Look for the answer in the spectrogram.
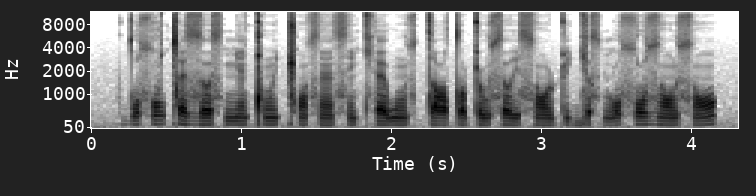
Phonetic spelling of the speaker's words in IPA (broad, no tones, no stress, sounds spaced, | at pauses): d̪ u sˤ ũ ǀ ɛ z ɤ s ɲ ɛ̃ ǃ ũ i̯ ǁ ɔ̃ s ɛ̃ s ẽ cʰ ɛ w ũ s t ɛ u̯ tˤ ɛ ʈ u s ɤ i̯ s ɔ̃ u̯ ʈ i ɟ ɤ s ɲ u sˤ u z ɔ̃ u̯ s ɔ̃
